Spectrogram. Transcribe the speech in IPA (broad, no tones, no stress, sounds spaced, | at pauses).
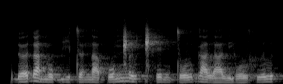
ɗ œ ɗ a n o ɓ i t œ n a p o ŋ͡ǁ ɯ l ǁʰ e ŋ t o l ɡ a l a l j o l x ɯ l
